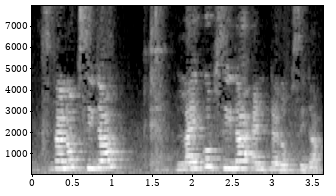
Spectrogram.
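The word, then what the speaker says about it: Pteropsida: इसको जब आप देखना स्टार्ट कीजिएगा, जैसे सिलोप्सिडा, स्फेनोप्सिडा, लाइकोप्सिडा एंड टेरोप्सिडा। P silent होगा हर जगह पे, जहां जहां पे मैं प्रोनाउंसिएशन कर रही हूँ वहां पे क्या होता है, पी साइलेंट होता है।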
